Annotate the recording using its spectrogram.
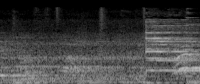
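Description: Devotional temple music: sustained ringing bell tones over a steady drum beat, with a louder strike about one and a half seconds in as singing comes in.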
